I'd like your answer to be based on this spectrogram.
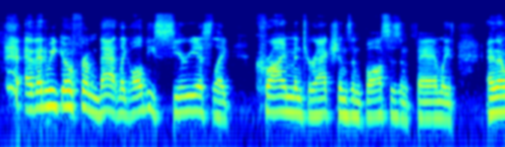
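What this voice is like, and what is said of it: Usual voice. Nothing is said of it.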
